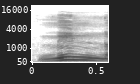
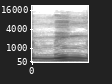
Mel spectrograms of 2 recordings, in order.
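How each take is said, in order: First: "মিন" ending in a clear n; the mistaken "মিন", no ng; wrong plain N. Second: "মিং" ending in a nasal ng; the corrected "মিং", nasal ending; correct ikhfa. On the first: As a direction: say "মিন" with the tongue closing on n. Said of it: "মিন নয়". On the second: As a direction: say "মিং" with a hidden n, like ng. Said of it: "মিং হবে". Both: Shown as a demonstration.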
